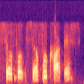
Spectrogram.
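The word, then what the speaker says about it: Psophocarpus: So again, this is Asian winged bean, Physocarpus tetragonolobus? – Uh-huh. Sophocarpus. It's okay. – A silent P, like the word psalm, you know, P-S-A-L-M, Sophocarpus tetragonolobus.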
